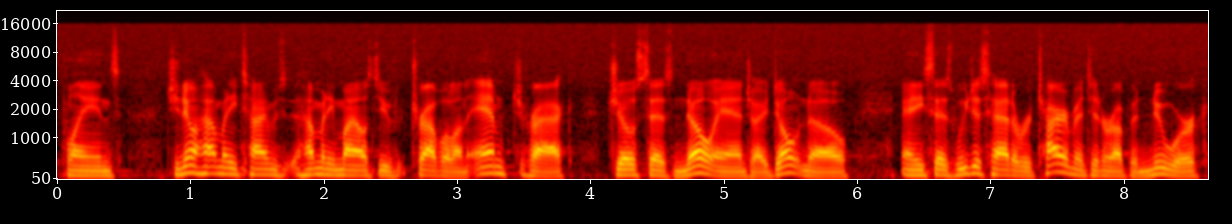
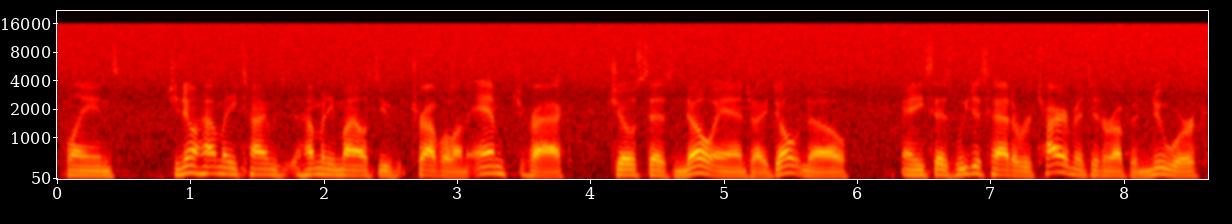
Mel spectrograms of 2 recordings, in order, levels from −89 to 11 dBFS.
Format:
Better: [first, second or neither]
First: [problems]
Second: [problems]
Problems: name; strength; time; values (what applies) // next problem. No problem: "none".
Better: first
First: hiss; faint; throughout; 20 dB below the speech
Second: hiss; loud; throughout; 5 dB below the speech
